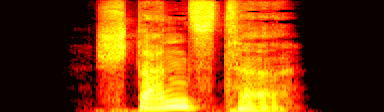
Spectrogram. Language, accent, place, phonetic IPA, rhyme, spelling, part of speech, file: German, Germany, Berlin, [ˈʃtant͡stə], -ant͡stə, stanzte, verb, De-stanzte.ogg
- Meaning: inflection of stanzen: 1. first/third-person singular preterite 2. first/third-person singular subjunctive II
